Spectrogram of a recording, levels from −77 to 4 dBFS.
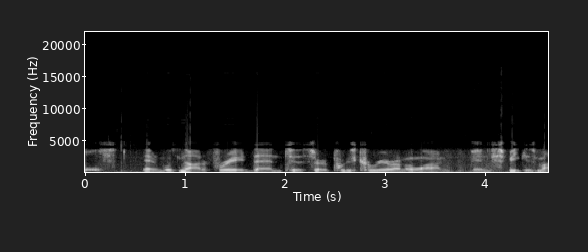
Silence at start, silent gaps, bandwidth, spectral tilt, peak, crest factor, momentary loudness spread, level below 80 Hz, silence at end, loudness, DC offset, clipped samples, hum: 0 s; none; 5.8 kHz; -7 dB/octave; -6 dBFS; 18 dB; 10 LU; -54 dBFS; 0 s; -22 LUFS; under 0.1%; under 0.1%; none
